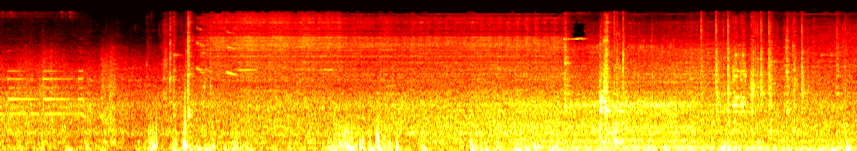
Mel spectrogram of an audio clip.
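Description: Metra commuter train rolling away down the track: a steady low rumble of wheels on rail with a few sharp clicks.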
